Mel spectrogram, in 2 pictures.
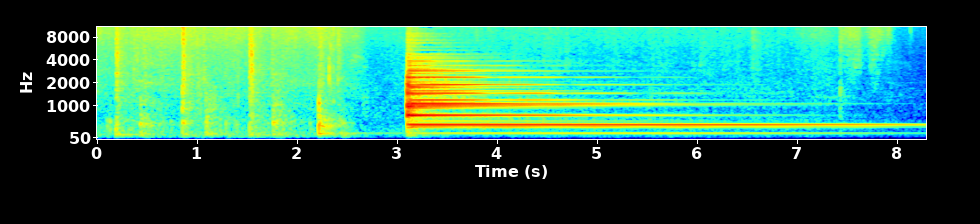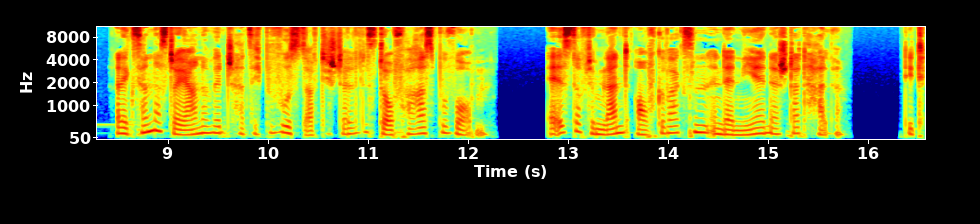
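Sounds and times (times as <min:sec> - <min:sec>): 
soft knocks and shuffles: 0:00.0 - 0:02.8
church tower bell strike: 0:03.2 - 0:08.5
speech: 0:08.5 - 0:16.5.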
